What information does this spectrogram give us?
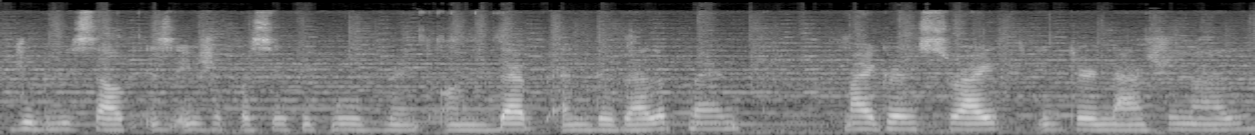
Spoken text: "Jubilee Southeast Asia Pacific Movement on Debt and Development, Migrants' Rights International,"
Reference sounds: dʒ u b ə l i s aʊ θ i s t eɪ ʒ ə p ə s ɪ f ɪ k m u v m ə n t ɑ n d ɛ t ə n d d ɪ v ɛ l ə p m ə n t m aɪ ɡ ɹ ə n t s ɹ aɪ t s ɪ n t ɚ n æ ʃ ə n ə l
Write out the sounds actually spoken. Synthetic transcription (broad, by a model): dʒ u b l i s aʊ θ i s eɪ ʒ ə p ə s ɪ f ɪ k m u v m ə n t ɑ n d ɛ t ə n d d ɪ v ɛ l ə p m ə n t m aɪ ɡ ɹ ə n t s ɹ aɪ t ɪ n t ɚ n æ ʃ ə n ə l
